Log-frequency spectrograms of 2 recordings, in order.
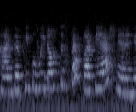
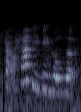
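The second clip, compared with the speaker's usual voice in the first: plain reading voice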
